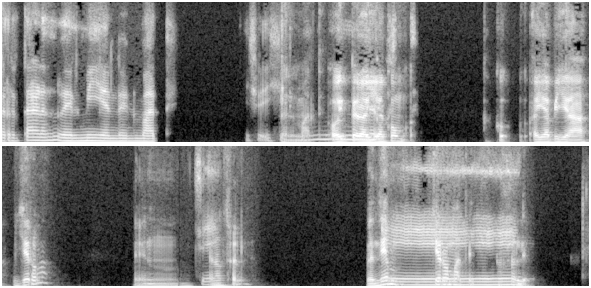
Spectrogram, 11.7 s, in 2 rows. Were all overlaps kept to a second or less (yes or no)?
no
